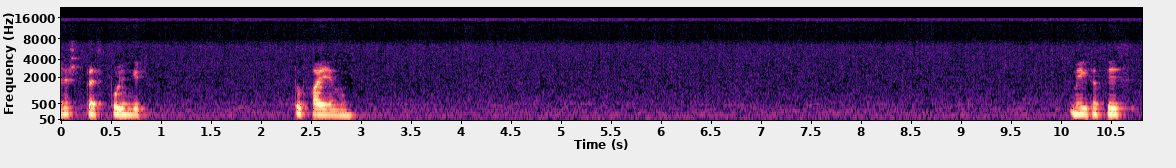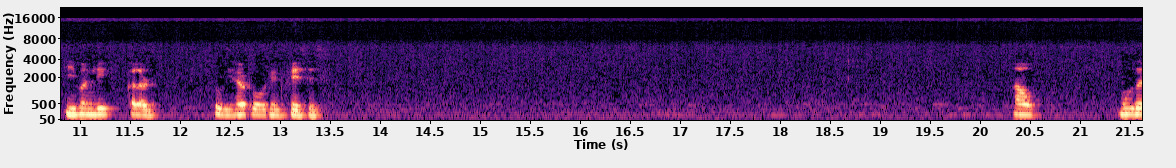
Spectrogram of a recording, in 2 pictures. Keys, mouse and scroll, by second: 5.1-6.2 typing, 5.8 Return, 7.1-7.5 scroll down 1, 8.9 click, 9.2 right click, 11.4 click, 12.0 space, 12.1 middle click, 12.5 scroll down 1, 13.0 click, 13.3 right click, 14.1 click, 14.3 space, 14.4-14.7 scroll down 1, 16.4 click, 17.3 space, 17.5 scroll down 1, 18.5 click, 18.6 click, 18.8-19.3 scroll up 1, 19.9 middle click, 20.4 scroll down 1, 21.3 click.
